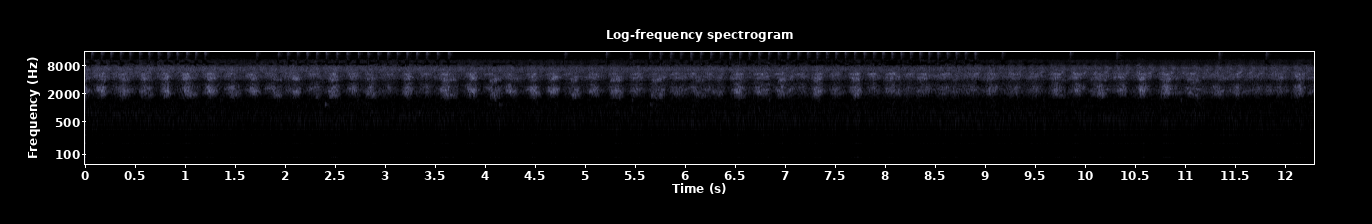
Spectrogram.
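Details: Cicadas during summer: an unbroken, high-pitched rasping wall of sound, beating rapidly and evenly over twelve seconds, with a thin ticking edge at the very top.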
